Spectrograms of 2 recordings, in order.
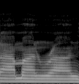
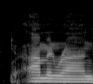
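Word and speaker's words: Amon-Ra: You got Aman Ron St. Brown. Who's going to That's not how you say it. Amen. Ron St. Brown.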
